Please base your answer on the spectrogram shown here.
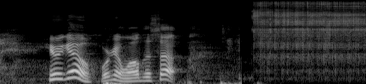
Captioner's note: machinery whirring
